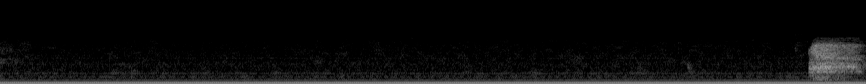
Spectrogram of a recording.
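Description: Steady low electrical mains hum in the recording, with a short louder breathy burst near the end.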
